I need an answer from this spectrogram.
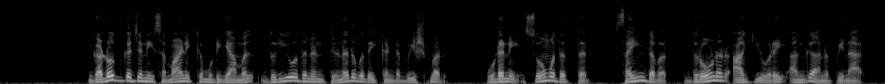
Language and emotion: Tamil, neutral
